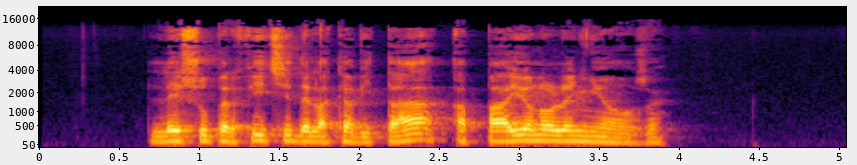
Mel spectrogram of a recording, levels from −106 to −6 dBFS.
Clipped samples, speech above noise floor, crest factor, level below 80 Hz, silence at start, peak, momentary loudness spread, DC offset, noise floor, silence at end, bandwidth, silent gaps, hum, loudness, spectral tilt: under 0.1%; 59 dB; 16 dB; -54 dBFS; 0.7 s; -2 dBFS; 12 LU; under 0.1%; -76 dBFS; 1.15 s; 15 kHz; none; none; -17 LUFS; -5 dB/octave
